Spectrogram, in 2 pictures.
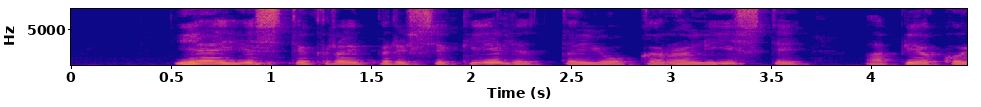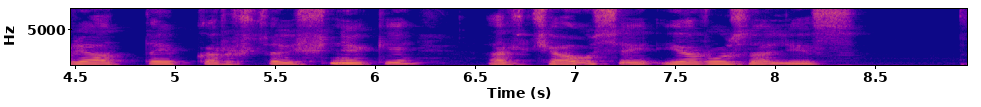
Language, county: Lithuanian, Kaunas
